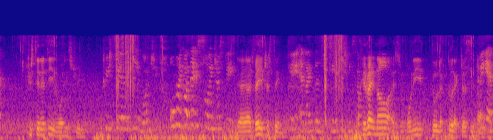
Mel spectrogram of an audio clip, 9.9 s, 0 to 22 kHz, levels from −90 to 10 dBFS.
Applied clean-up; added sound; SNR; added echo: none; Chewing, mastication; 17 dB; none.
